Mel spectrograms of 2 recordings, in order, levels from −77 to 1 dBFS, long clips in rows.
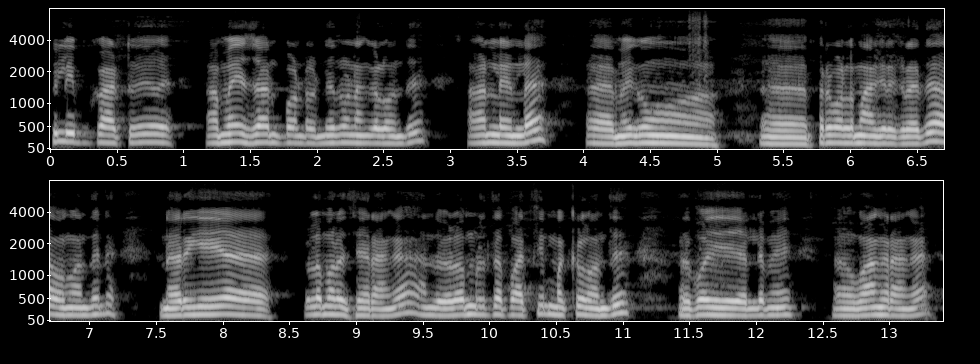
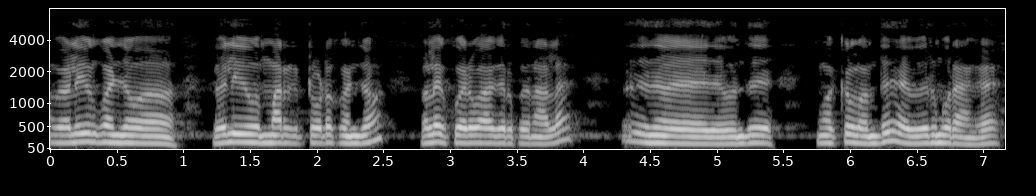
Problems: none marked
